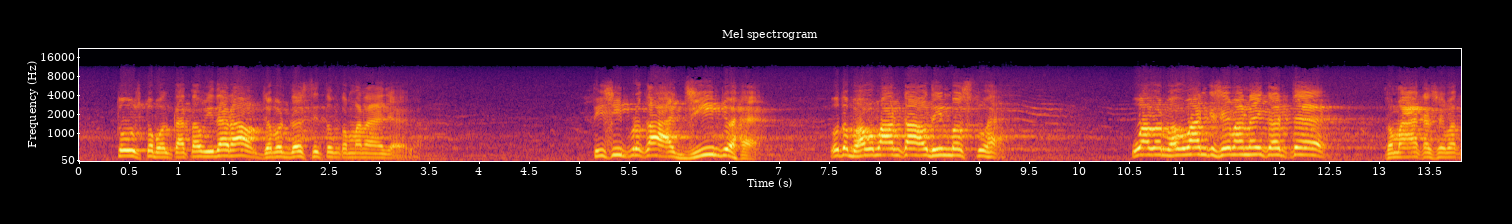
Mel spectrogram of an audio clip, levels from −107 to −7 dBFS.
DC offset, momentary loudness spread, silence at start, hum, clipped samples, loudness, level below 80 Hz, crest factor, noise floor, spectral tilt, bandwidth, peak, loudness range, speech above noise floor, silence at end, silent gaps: under 0.1%; 12 LU; 0.4 s; none; under 0.1%; -16 LUFS; -54 dBFS; 14 dB; -47 dBFS; -6.5 dB/octave; 9.4 kHz; -2 dBFS; 6 LU; 32 dB; 0 s; none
